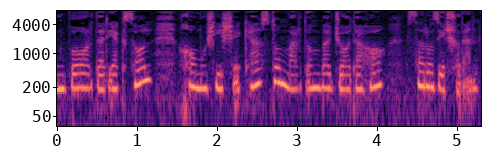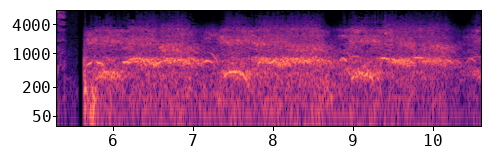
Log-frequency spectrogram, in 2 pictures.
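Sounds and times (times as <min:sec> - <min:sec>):
speech: 0:00.0 - 0:06.1
protesters shouting anti-government slogans: 0:05.7 - 0:10.5.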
